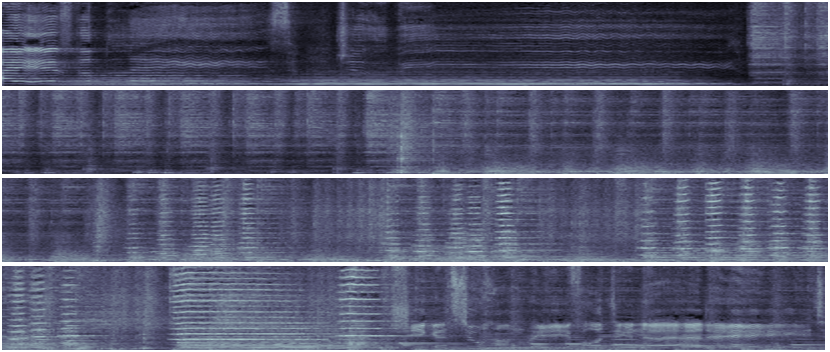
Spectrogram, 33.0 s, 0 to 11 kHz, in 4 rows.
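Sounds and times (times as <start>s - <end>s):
wind orchestra playing: 0.4s - 7.0s, 12.5s - 32.8s
drum kit: 7.5s - 33.0s
light percussion: 7.6s - 33.0s.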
